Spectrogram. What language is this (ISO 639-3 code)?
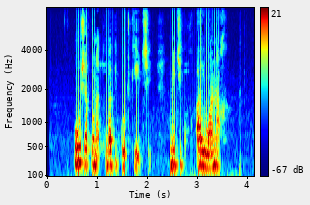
qws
